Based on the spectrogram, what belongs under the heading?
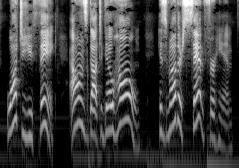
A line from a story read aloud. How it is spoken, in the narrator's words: Sandy, who was bursting to tell it, cried out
